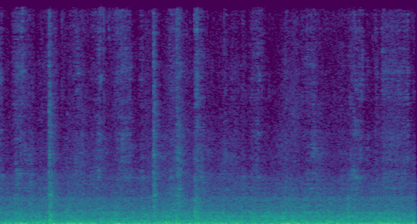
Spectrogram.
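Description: SEPTA Regional Rail electric train heard from inside a passenger car while it is moving: a steady low rumble, with a few sharp clicks about a second in and again two to three seconds in.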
